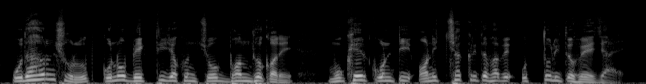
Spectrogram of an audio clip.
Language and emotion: Bengali, neutral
